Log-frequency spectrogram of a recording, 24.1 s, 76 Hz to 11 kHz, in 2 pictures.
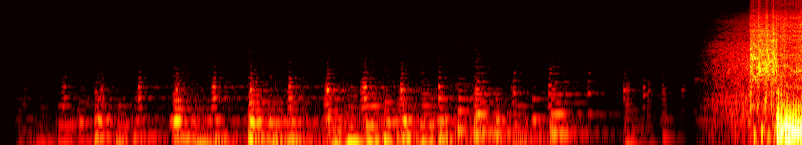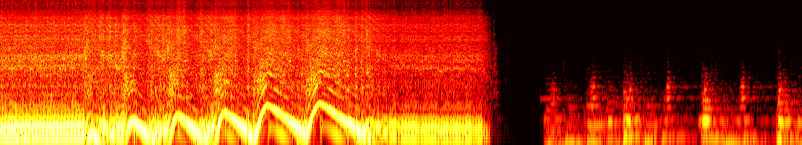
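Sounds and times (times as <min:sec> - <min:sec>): motorcycle engine idling and revving: 0:11.2 - 0:19.6.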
